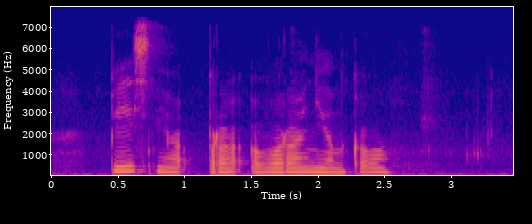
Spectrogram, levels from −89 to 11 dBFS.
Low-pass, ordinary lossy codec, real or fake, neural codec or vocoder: 7.2 kHz; none; real; none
